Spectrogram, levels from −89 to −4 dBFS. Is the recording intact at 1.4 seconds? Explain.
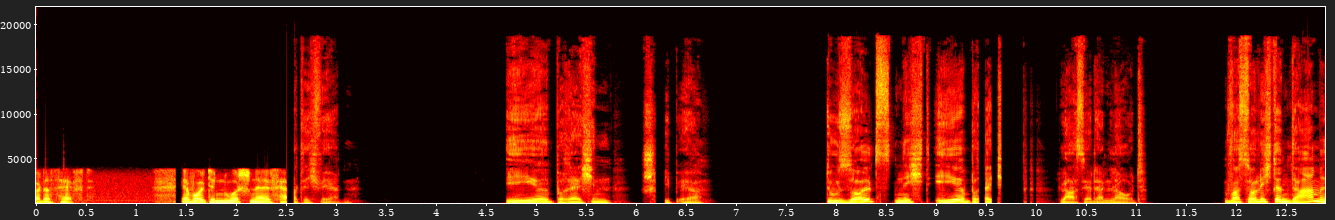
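No. A digital broadcast dropout runs from 1.38 to 1.46 s: the receiver lost valid frames and muted, fading out over about 8 ms and leaving a 64 ms hole, which fits two lost frames. An input switched to a poorer device, likely the cause of the dull sound from 0 to 2.58 s, cuts everything above 3.8 kHz, adds a noise floor roughly 30 dB down, shifts the level by several dB, and leaves an 80 ms silence at the switch.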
